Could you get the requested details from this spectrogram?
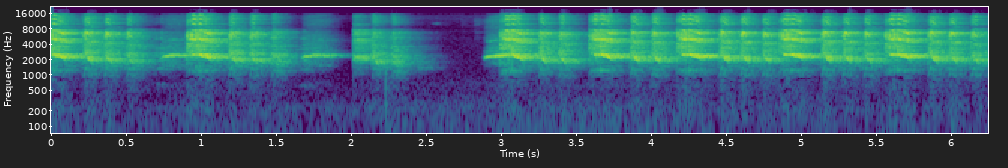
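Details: Grey francolin giving loud, harsh, rapidly repeated grating notes in dense bursts, with a short silent break near the middle before the calling resumes steadily.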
